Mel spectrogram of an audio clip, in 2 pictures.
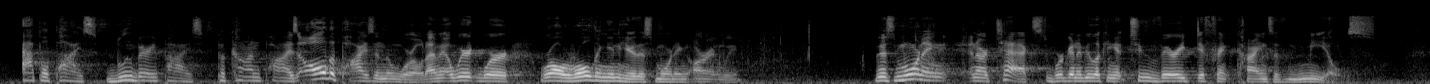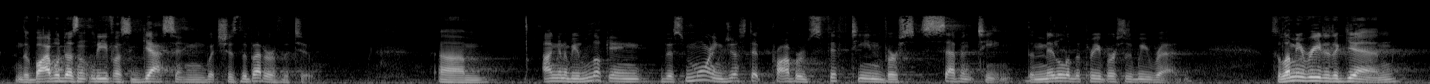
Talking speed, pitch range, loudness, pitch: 175 wpm, 115-155 Hz, -25 LUFS, 135 Hz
